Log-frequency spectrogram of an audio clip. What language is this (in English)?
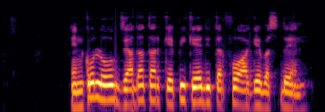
Northern Hindko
